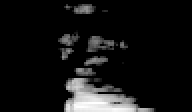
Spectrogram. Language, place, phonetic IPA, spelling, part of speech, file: Russian, Saint Petersburg, [rom], ром, noun, LL-Q7737 (rus)-ром.wav
- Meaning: rum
